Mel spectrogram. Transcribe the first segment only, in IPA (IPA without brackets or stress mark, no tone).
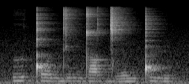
ɯ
